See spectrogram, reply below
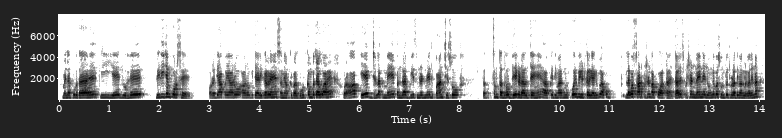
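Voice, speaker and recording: A man's voice: very high-pitched, a bit bright. Man rattling off word lists, lo-fi. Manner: rattles off word lists, often says "okay, friends". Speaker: exam prep teacher. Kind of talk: rapid revision lesson, reading word pairs.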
